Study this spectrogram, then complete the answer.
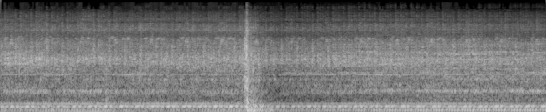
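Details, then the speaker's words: Ford Falcon bought cheaply and barely driven, idling with a slight belt squeak noted earlier: a loose, uneven metallic rattle rides on the idle, coming from the exhaust at the rear. Exhaust rattle. "see the exhaust rattling at the back"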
